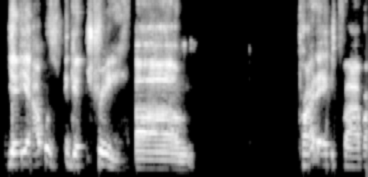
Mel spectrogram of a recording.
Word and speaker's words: Twi: but but Tree, from what I know, is, is one of the uh, the major languages. Yeah, TWI pronounced tree.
